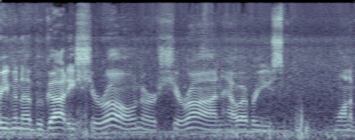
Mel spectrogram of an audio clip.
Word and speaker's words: Chiron: a bugatti chiron or Chiron however you want to pronounce it I know Doug de Muro pronounces it your own I say Chiron and I've also seen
